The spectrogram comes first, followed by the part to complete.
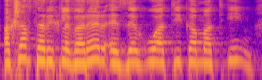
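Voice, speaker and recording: A prim, curt city-hall secretary. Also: female voice, high-pitched, steady tone. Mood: officious. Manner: formal, curt, by-the-book. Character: prim female municipal secretary, unflappable bureaucrat. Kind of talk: radio comedy sketch.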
